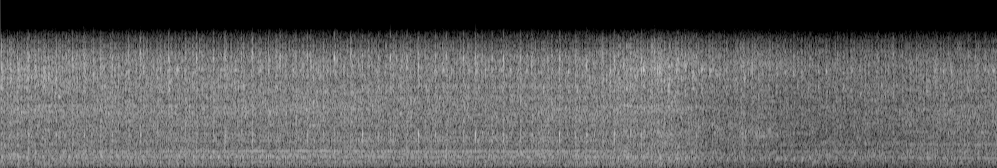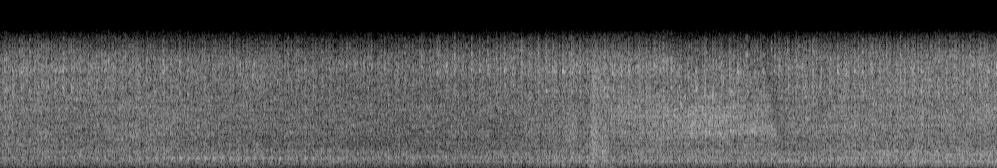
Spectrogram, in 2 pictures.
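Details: Engine at operating temperature idles with a steady tapping knock, about three beats a second, over a bright clatter, heard on the driver's side. Engine knock at idle, cause unknown.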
